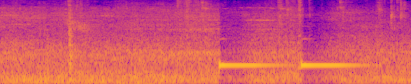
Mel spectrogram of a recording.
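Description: Steady outdoor traffic and wind noise coming in through an open car window. About a second in, two short steady beeps sound one right after the other.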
